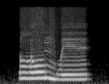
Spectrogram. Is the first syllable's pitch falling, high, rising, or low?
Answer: high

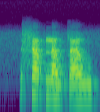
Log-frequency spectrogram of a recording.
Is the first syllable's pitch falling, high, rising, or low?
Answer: low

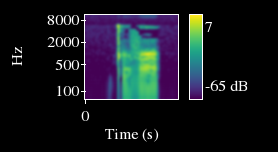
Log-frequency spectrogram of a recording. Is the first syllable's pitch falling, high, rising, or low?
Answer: low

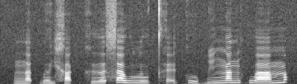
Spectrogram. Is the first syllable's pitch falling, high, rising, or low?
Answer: low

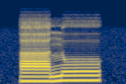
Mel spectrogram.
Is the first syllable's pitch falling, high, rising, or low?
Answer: low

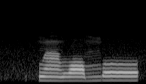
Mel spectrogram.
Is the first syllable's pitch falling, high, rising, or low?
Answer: low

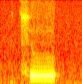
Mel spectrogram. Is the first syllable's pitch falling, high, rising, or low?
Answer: high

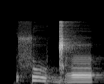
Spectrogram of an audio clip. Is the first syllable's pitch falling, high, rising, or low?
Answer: falling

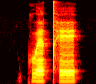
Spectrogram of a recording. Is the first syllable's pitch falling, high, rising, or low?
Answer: low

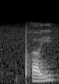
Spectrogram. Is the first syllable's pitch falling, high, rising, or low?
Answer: rising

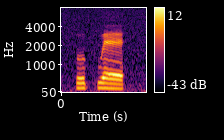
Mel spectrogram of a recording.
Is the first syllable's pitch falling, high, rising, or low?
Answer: high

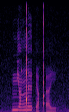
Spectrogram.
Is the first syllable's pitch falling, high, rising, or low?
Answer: high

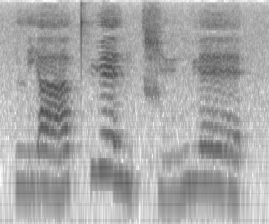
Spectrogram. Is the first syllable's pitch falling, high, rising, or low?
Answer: rising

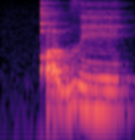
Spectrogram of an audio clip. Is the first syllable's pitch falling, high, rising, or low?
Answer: high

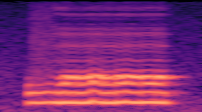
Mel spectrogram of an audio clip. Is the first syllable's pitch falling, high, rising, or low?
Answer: high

